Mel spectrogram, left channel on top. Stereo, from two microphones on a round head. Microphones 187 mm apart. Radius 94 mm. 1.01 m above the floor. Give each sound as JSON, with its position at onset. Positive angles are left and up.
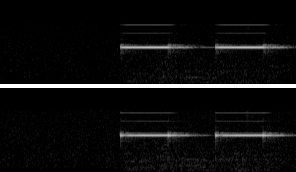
{"t": 1.2, "sound": "an alarm clock", "side_deg": -40, "distance_m": 2.5}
